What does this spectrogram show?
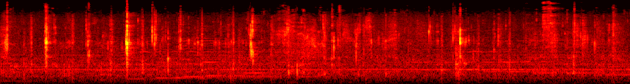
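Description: Close-miked eating of Chinese hot pot food: chewing and biting, broken by four sharp crunches or clicks, the loudest about a second and a half in. Soft background music runs underneath.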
